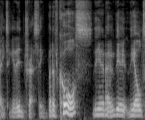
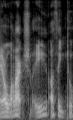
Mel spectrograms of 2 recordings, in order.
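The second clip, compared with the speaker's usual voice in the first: put-on pedantic know-it-all voice; 2 semitones lower, 4 dB quieter than usual. Imitating a keener-eyed viewer correcting the hosts: imitating a pedantic viewer's voice. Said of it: "I don't know why I'm doing that voice".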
